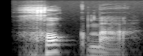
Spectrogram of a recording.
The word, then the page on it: hokmah: Hebrew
